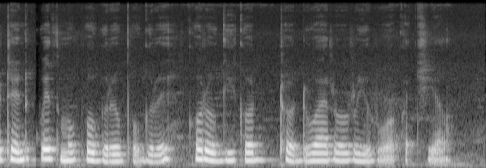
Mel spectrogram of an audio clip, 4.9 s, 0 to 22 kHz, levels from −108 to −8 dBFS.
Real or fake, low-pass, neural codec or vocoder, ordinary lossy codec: real; 19.8 kHz; none; none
